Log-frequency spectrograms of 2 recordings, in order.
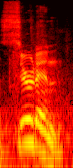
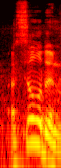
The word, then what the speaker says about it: Cyrdan: Acervelli and Cyrdan. Cyrdan, rather. Pronounced that wrong somehow.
